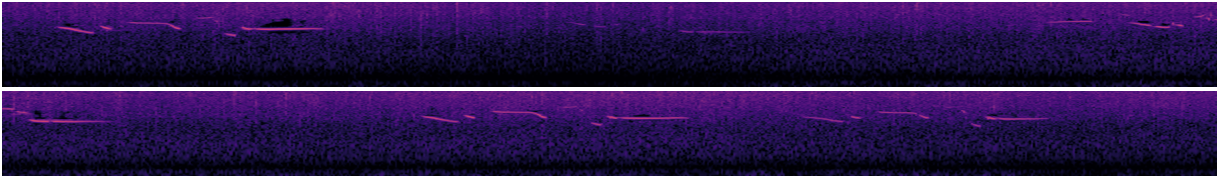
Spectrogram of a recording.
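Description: A songbird singing: four short phrases of quick, sweeping high notes, each ending on a brief held note, repeated every two to three seconds over a steady outdoor hiss.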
